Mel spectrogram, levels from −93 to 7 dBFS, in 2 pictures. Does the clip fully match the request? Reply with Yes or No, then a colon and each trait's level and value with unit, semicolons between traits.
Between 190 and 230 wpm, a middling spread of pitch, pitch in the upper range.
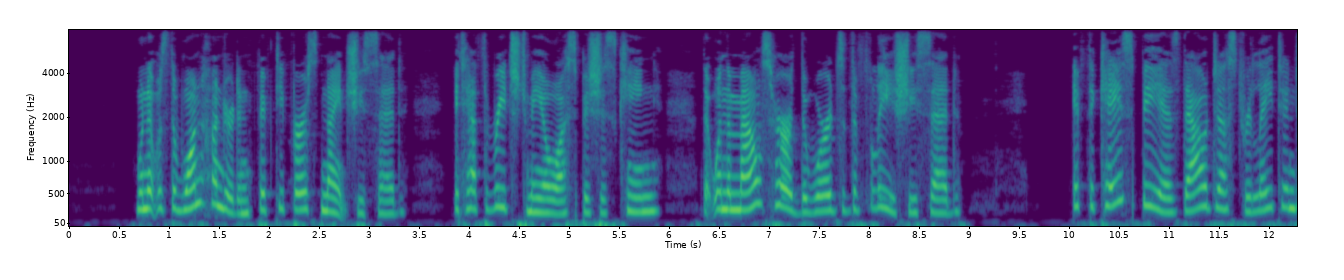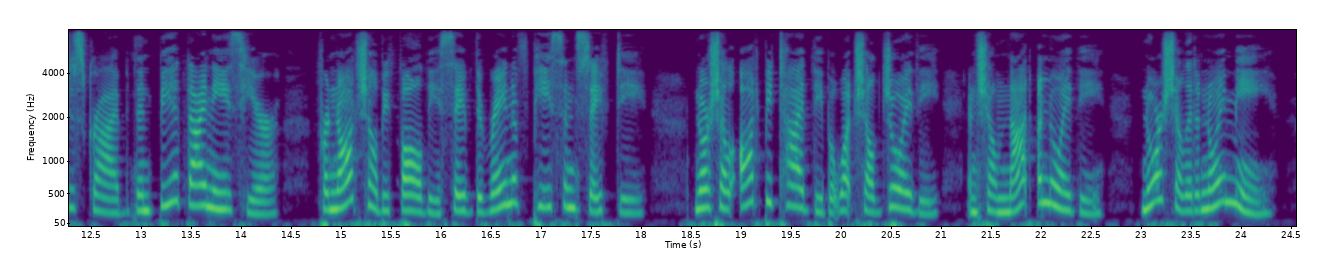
Yes: average, 195 wpm; average, 4.8 semitones; very high, 255 Hz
